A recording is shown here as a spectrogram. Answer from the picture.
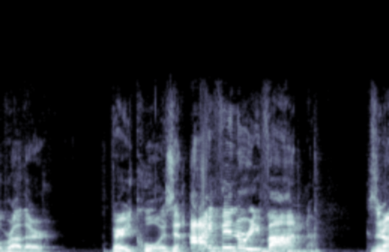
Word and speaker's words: Ivan: Is it Ivan or Ivonne? Because you know I'm Bulgarian, Robbie, and Ivonne is my cousin's name. Oh, okay. Pronounced Ivan, not Ivan, so Bulgarians would call it Ivonne.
